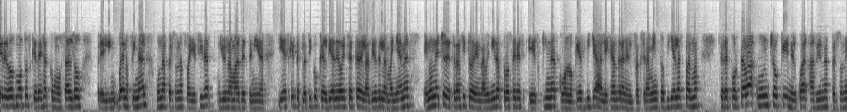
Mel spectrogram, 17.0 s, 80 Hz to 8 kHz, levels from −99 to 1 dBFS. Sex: male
